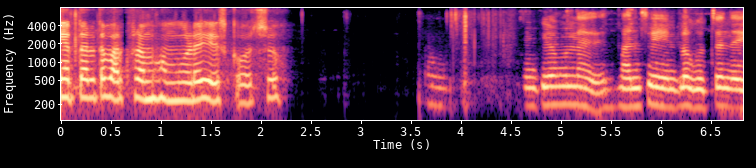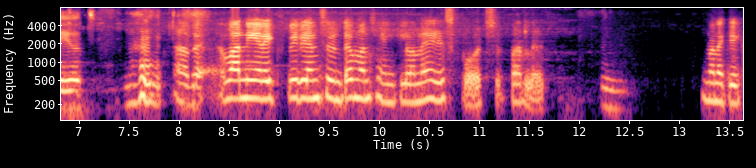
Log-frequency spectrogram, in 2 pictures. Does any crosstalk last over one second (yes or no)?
no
